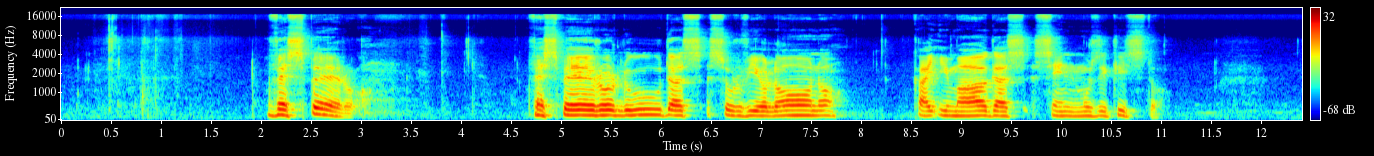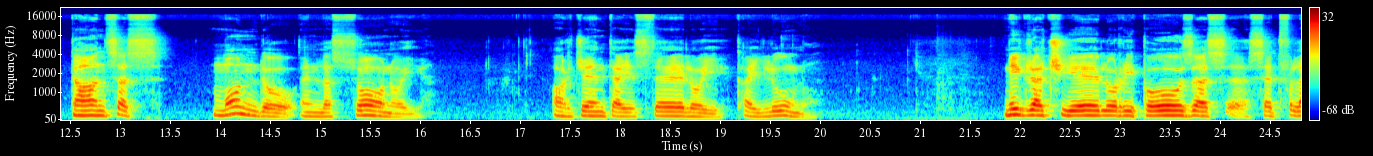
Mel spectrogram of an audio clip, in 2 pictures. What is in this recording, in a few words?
Vespero prononciation accent; SATB a cappella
